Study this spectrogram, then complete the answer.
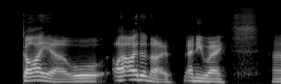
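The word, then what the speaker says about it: Guéhi: I keep calling him Gaya, the Crystal Palace centre-back, and it's not pronounced like that whatsoever. It's like Gaia, or I don't know.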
